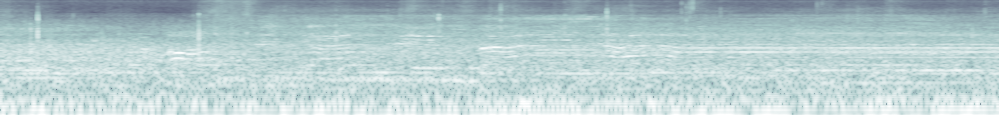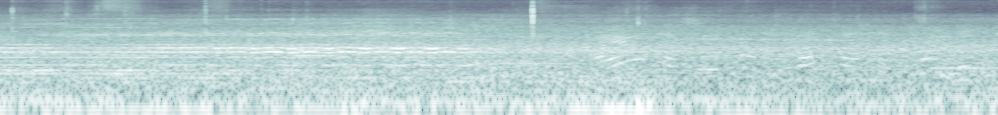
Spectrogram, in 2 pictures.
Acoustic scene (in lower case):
street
